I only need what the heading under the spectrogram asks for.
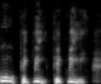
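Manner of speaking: very high-pitched, squeaky cartoon voice. Recalling the Shrek DVD menu: Donkey from Shrek voice. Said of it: "Eddie Murphy is the donkey".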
